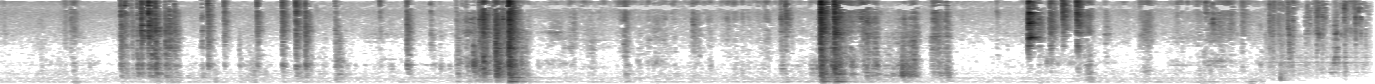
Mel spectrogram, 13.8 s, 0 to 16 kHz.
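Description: About four short bursts of clicking and rattling, loudest about five and eight seconds in: a hand tool and loose screws being handled as the shipping screws are taken out from inside a Bambu Lab P1S 3D printer.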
